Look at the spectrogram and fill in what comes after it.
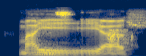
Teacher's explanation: huruf ya bacaan Idgham bunah masuk dengan mendengung yaitu mendengung ya Nun sukunnya tidak dibaca langsung masuk ke huruf ya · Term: idgham bi gunnah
